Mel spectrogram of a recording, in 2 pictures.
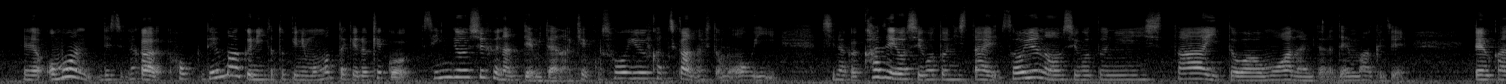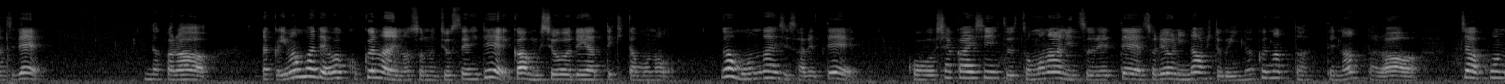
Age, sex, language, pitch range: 20-39, female, Japanese, 210-280 Hz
